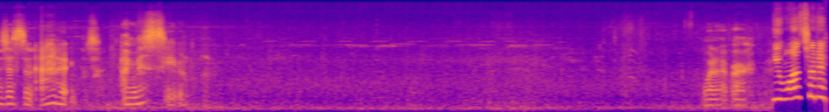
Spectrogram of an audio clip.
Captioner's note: silence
